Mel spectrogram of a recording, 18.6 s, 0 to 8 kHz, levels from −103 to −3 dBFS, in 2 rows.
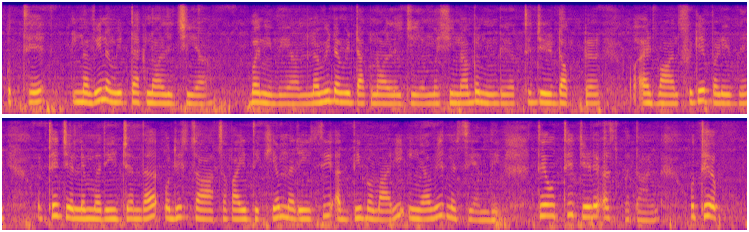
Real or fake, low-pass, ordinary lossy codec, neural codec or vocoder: fake; 7.2 kHz; none; codec, 24 kHz, 3.1 kbps, DualCodec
